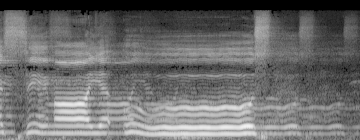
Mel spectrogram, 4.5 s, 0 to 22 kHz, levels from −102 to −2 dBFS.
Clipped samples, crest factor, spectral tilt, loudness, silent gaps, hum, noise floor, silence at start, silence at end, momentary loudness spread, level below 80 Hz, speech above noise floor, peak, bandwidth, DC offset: under 0.1%; 14 dB; -5 dB/octave; -16 LUFS; none; none; -38 dBFS; 0 s; 0.2 s; 18 LU; -50 dBFS; 23 dB; -2 dBFS; 16 kHz; under 0.1%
